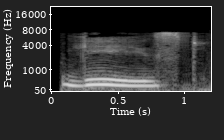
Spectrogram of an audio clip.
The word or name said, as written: geezed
